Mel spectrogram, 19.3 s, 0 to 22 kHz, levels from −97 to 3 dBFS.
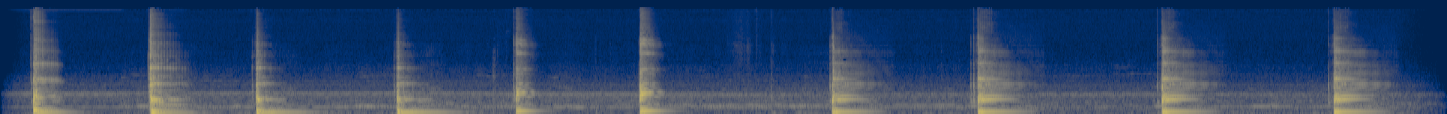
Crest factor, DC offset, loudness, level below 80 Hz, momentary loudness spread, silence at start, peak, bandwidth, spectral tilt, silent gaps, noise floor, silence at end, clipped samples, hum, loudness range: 28 dB; under 0.1%; -30 LUFS; -38 dBFS; 28 LU; 0.4 s; -6 dBFS; 16.5 kHz; -5.5 dB/octave; none; -64 dBFS; 0.8 s; under 0.1%; none; 6 LU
